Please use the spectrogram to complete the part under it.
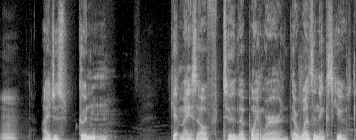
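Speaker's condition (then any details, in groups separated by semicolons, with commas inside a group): ALS; affects hand function; recently diagnosed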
